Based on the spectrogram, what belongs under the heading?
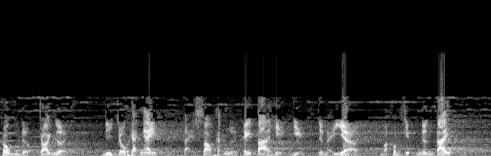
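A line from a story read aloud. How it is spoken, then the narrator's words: Cold young man. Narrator (Vietnamese): thanh niên công tử lạnh lùng nói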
